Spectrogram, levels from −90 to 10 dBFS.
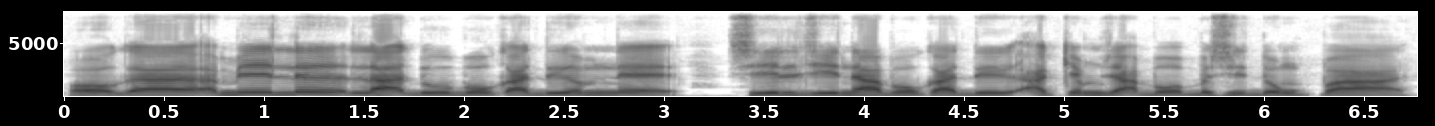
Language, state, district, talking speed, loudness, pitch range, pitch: Nyishi, Arunachal Pradesh, Papum Pare, 95 wpm, -15 LUFS, 160-195 Hz, 175 Hz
